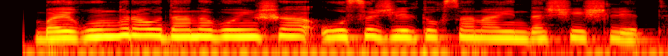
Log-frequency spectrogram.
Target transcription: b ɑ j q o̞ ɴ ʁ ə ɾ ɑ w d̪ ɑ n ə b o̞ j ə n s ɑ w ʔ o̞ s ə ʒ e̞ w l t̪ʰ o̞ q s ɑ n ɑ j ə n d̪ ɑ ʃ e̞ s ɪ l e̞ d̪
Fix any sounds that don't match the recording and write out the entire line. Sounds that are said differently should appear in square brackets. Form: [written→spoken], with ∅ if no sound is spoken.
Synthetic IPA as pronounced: b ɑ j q o̞ ɴ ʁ ə ɾ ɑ w d̪ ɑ n ə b o̞ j ə n [s→ʃ] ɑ w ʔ o̞ s ə ʒ e̞ [w→∅] l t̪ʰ o̞ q s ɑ n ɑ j ə n d̪ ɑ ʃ e̞ [s→ʃ] ɪ l e̞ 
